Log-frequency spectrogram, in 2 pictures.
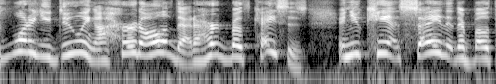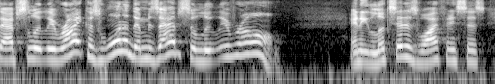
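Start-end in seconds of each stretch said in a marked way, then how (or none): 0.0-7.8 fiery mad. Retold or imitated. Town leader's wife scolding her husband over both verdicts, fiery mad. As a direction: storm in and tear into him, voice up high. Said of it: "comes in there fiery mad at him".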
